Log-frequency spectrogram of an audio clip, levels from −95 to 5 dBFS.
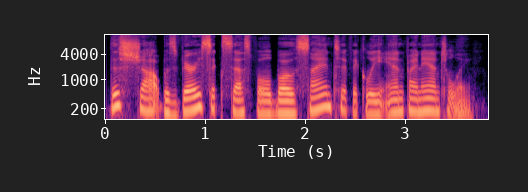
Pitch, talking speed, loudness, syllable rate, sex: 175 Hz, 140 wpm, -17 LUFS, 5.4 syllables/s, female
